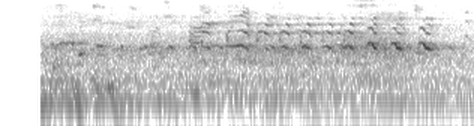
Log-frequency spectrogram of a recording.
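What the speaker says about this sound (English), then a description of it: "There's always seagulls here" Seagulls calling at the D-Day landing craft slipways, a busy cluster of honking, yelping cries rising over outdoor wind and ambient noise, growing louder toward the end.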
